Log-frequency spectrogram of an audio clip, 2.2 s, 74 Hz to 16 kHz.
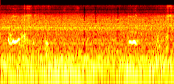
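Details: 8-day-old newborn girl, in preemie clothes, during a diaper change while still hungry: brief thin fussing cries over steady room hum.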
